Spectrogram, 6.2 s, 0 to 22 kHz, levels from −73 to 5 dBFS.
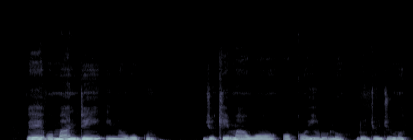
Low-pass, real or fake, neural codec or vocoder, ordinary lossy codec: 19.8 kHz; real; none; none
